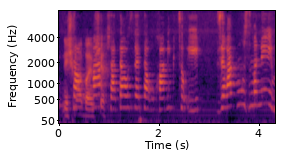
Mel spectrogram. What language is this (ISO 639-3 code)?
heb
